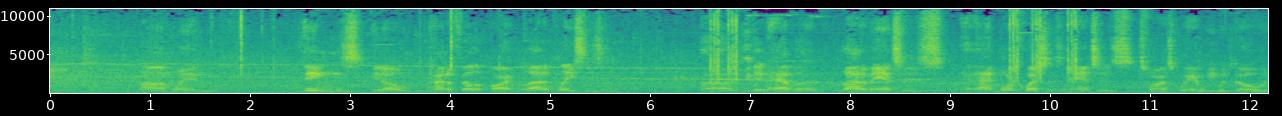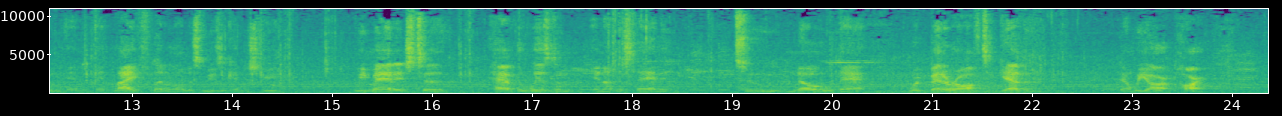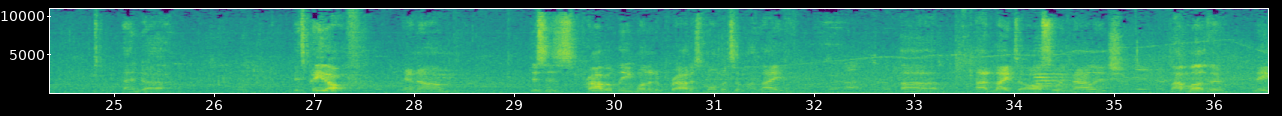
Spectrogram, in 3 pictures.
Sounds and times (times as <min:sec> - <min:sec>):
Speech: 0:00.9 - 0:01.7, 0:02.6 - 0:05.7, 0:06.5 - 0:14.5, 0:15.2 - 0:22.1, 0:25.1 - 0:25.6, 0:26.8 - 0:28.5, 0:29.2 - 0:36.5.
